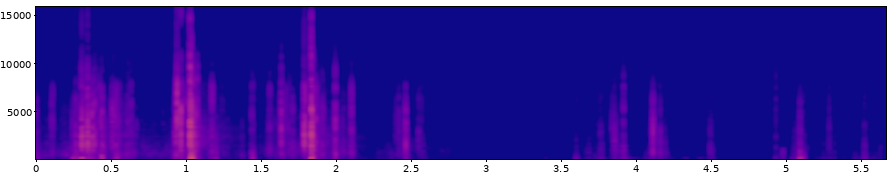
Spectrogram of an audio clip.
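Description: A heap of small, hard, sugar-shelled peanut M&Ms filling a bowl is stirred and tapped with a thin wooden stick, mixing the candies. Bright, sharp clicks and rattling crackles come in dense bursts for about two and a half seconds. After a brief silence, sparser taps and rattles follow.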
